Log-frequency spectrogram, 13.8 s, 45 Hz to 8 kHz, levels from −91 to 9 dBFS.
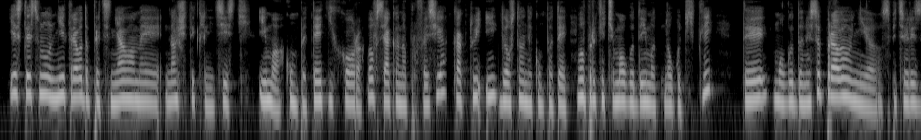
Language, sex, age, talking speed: Bulgarian, female, 20-39, 140 wpm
